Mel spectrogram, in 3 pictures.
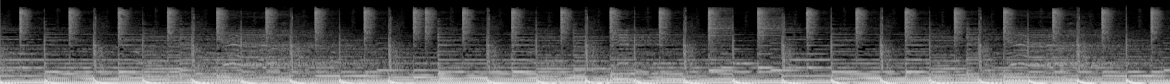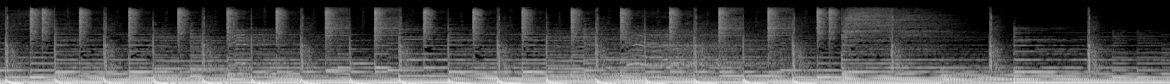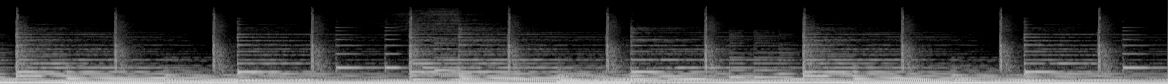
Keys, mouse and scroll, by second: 0.6 right click, 0.9-3.5 drag, 1.0-2.2 right drag, 2.4 l, 5.8-7.8 right drag, 16.2 BackSpace, 17.2 KP_Decimal, 18.0-19.3 middle drag, 19.3-23.6 drag, 19.3 right click, 19.5 middle click, 21.7-23.6 middle drag, 23.7-29.7 drag.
